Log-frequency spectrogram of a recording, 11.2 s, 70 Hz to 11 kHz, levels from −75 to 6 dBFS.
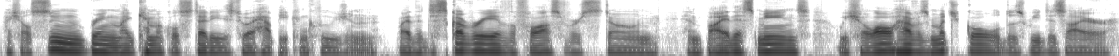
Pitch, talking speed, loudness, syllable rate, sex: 90 Hz, 170 wpm, -21 LUFS, 4.5 syllables/s, male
